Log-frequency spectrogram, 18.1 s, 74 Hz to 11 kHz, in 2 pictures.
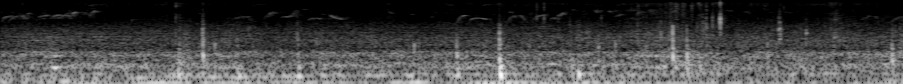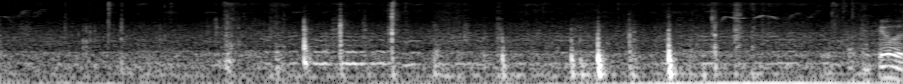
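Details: Busy honey bees at an Australian Hive IQ hive opened in mid-autumn 2023 to add a box of empty frames. A continuous low droning buzz carries faint higher whines and scattered clicks, growing louder toward the end.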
